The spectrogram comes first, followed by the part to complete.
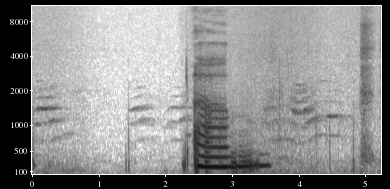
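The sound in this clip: A cat lets out one loud, drawn-out, wavering meow in the middle, with faint talk before and after it.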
